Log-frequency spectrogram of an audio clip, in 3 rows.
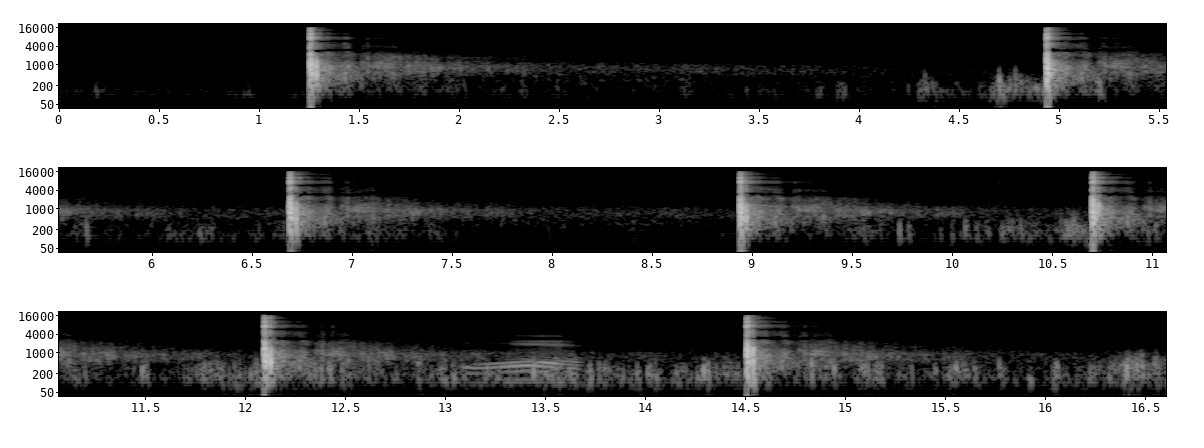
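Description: Seven .45 ACP pistol shots from a 1911, fired one at a time at uneven intervals of about one and a half to three and a half seconds, each shot followed by a short echo.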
